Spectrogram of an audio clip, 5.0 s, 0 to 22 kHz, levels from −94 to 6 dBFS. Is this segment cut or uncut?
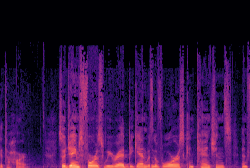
cut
